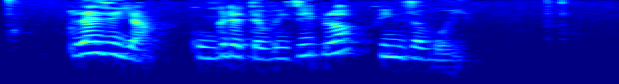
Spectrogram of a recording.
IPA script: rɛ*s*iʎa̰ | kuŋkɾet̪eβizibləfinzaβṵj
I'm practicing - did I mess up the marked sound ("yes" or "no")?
yes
